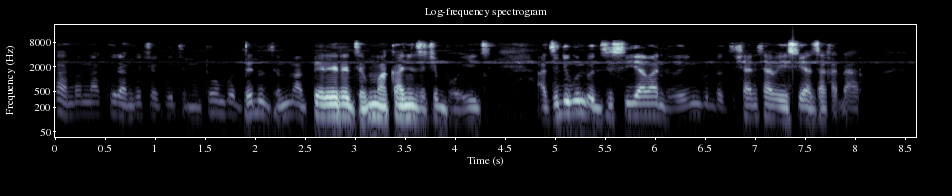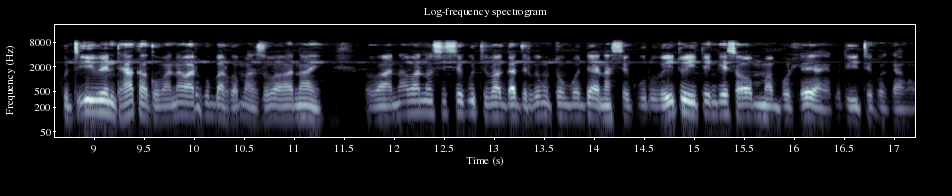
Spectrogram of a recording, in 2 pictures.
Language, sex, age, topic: Ndau, female, 36-49, health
